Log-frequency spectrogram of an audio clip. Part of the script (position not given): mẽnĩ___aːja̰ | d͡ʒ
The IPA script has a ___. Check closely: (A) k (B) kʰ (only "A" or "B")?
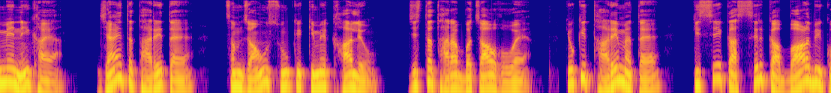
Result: B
